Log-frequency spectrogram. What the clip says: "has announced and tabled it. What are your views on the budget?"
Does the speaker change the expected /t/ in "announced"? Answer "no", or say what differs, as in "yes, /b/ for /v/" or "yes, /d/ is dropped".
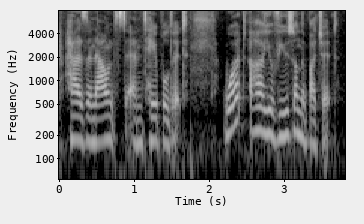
no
